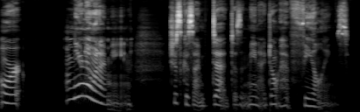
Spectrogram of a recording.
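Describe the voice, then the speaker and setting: A sarcastic dead teenage girl, lifted high and teasing, as a woman narrator puts her on. She needles and mocks in a bright, bouncy tone. The audiobook recording is close and dry. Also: very animated, a little slow, vocal fry, dry recording, full character voice.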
